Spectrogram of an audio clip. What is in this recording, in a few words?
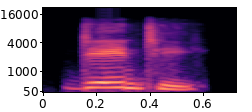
"dainty", Indian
